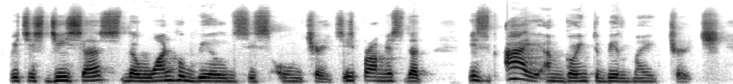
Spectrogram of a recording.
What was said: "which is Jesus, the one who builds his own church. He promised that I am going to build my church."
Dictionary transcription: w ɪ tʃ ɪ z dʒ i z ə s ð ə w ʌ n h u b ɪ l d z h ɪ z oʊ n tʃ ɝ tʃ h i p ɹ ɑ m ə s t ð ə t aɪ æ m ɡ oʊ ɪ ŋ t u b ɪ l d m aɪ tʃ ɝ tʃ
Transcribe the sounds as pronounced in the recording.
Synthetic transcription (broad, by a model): w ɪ tʃ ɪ s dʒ i s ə s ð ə w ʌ n h u b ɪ l d s h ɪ s oʊ n tʃ ɝ tʃ h i p ɹ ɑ m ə s t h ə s aɪ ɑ m ɡ oʊ ɪ ŋ t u b ɪ l d m aɪ tʃ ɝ tʃ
